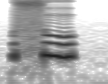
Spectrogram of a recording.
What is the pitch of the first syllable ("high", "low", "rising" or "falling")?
low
